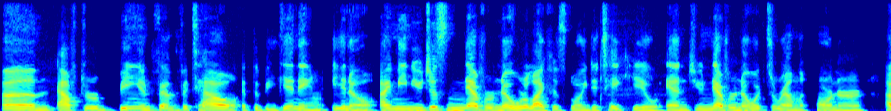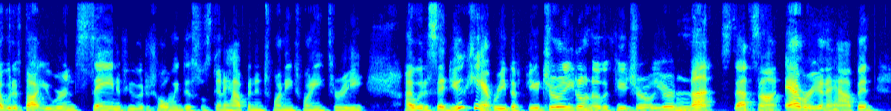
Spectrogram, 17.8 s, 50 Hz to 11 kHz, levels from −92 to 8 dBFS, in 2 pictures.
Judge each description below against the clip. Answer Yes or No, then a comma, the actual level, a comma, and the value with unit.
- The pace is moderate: No, fast, 250 wpm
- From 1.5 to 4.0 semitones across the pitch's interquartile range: Yes, average, 2.8 semitones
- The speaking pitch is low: No, medium, 175 Hz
